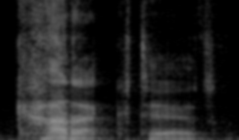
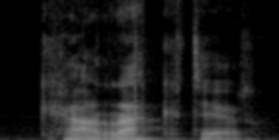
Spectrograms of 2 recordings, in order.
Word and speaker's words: carácter: The A accent tells you this is not carácter. Okay, it's telling you that this word is físicamente. So you hit that first I, físicamente. And here it's telling you that this word is pronounced carácter, because you're hitting this second A as you say it.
